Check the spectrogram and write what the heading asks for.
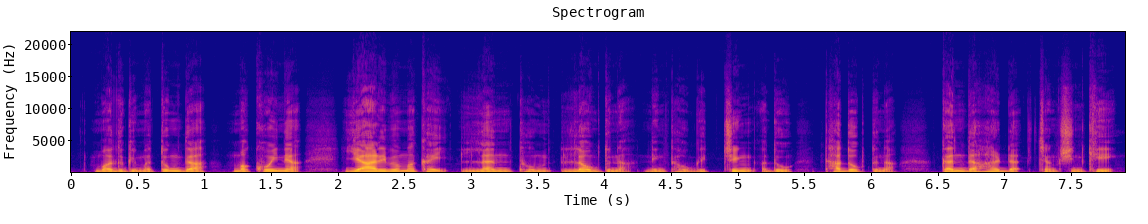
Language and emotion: Manipuri, neutral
